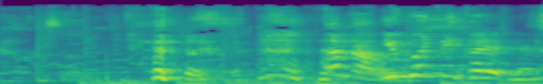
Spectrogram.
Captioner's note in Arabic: تضحك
